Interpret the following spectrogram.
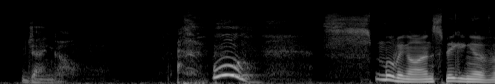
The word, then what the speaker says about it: Django: D is silent. Django.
